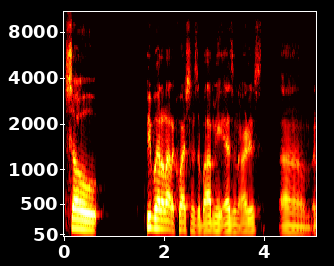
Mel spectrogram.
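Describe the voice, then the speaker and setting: This man speaks at a moderate pace with a fairly low pitch and ordinary pitch variation, in a very clean recording with a silent background. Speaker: musician and former football player. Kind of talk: casual interview chat.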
